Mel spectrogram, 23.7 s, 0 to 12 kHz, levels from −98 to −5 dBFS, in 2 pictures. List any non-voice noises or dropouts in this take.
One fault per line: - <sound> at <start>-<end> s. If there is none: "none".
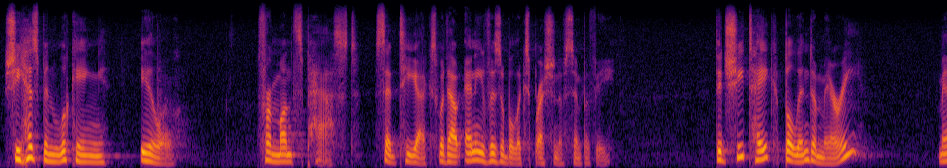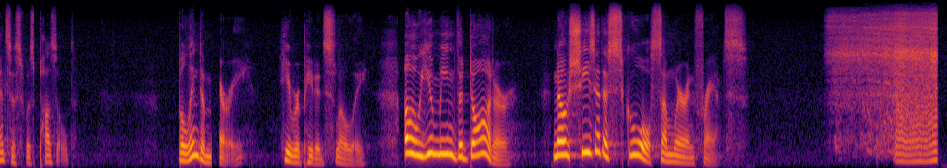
- dropout at 14.5-14.6 s
- sniff at 22.1-23.6 s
